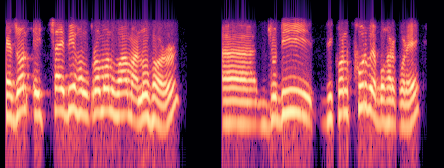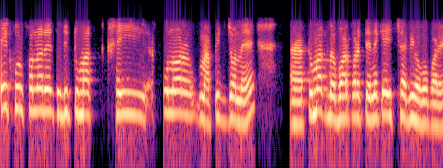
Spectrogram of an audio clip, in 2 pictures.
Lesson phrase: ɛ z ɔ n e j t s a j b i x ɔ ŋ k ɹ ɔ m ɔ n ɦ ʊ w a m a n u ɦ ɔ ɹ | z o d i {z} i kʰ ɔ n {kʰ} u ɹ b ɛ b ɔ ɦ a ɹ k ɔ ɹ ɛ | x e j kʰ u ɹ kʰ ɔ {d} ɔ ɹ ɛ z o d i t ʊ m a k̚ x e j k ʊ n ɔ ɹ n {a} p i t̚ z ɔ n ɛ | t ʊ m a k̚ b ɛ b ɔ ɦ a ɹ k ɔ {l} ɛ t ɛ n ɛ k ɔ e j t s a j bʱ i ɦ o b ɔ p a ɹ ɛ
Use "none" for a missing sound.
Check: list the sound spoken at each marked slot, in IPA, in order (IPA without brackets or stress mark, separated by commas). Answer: z, kʰ, n, a, ɹ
